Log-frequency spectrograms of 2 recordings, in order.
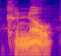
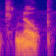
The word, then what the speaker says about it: Knoop: And actually, you would say his name in Dutch is Knoop, but he never said it that way, so I won't either. But it's actually you say Bobby Knoop.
